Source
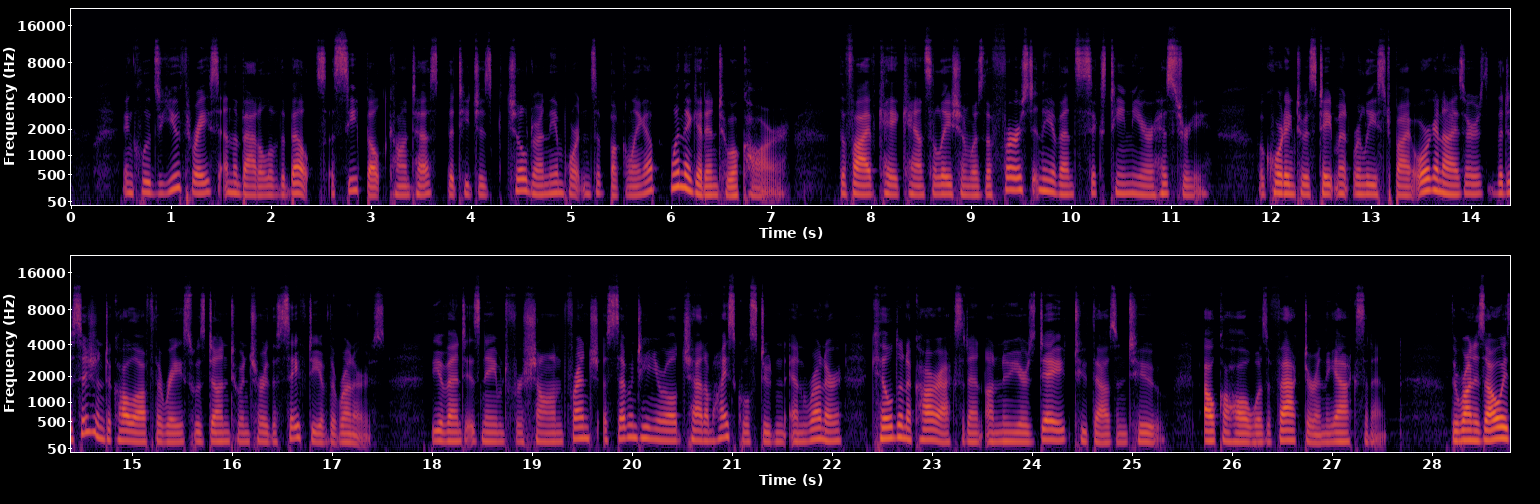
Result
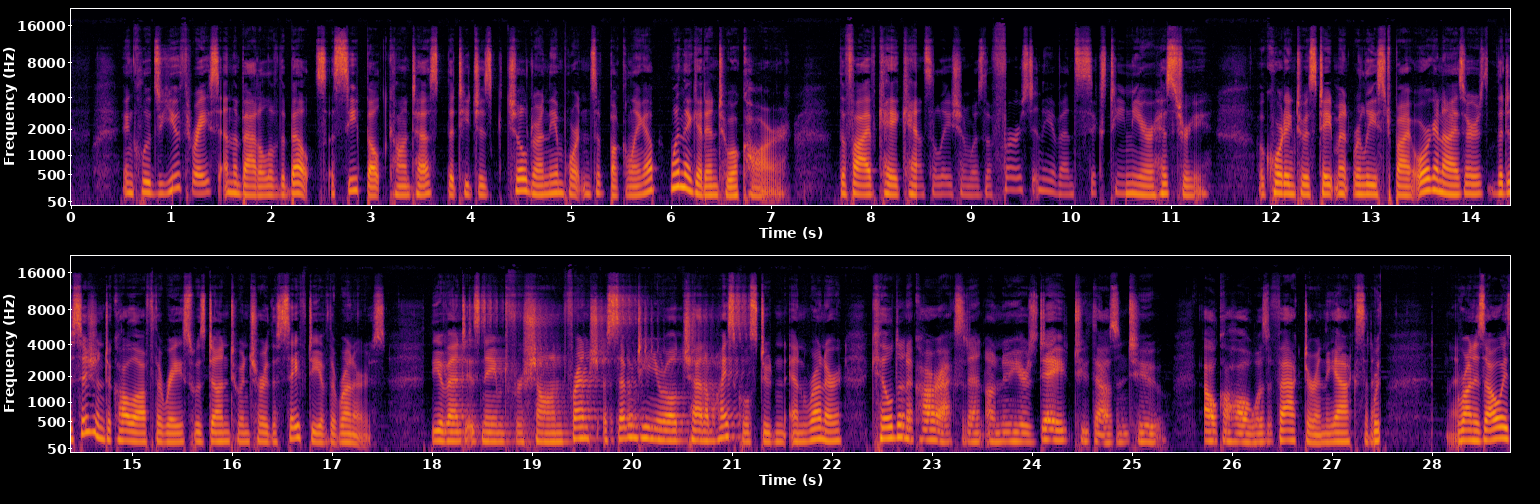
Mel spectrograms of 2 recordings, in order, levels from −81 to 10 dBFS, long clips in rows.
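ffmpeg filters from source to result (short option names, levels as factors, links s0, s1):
-filter_complex "[0:a]asettb=1/sr,asplit=3[s0][s1][s2];[s0]atrim=end=1.024[s3];[s1]atrim=start=1.02:end=1.49,asetpts=PTS-STARTPTS,afade=t=in:d=0.004:c=qsin,afade=t=out:st=0.466:d=0.004:c=qsin,highpass=f=550:p=1[s4];[s2]atrim=start=1.486[s5];[s3][s4]acrossfade=d=0.004:c1=hsin:c2=qsin[s6];[s6][s5]acrossfade=d=0.004:c1=qsin:c2=hsin,asettb=1/sr,asplit=3[s7][s8][s9];[s7]atrim=end=8.464[s10];[s8]atrim=start=8.46:end=10.56,asetpts=PTS-STARTPTS,afade=t=in:d=0.004:c=qsin,afade=t=out:st=2.096:d=0.004:c=qsin,acompressor=threshold=0.0141:ratio=16:attack=3.2:release=140:knee=1:detection=peak[s11];[s9]atrim=start=10.556[s12];[s10][s11]acrossfade=d=0.004:c1=hsin:c2=qsin[s13];[s13][s12]acrossfade=d=0.004:c1=qsin:c2=hsin,asettb=1/sr,asplit=3[s14][s15][s16];[s14]atrim=end=18.044[s17];[s15]atrim=start=18.04:end=21.2,asetpts=PTS-STARTPTS,afade=t=in:d=0.004:c=qsin,afade=t=out:st=3.156:d=0.004:c=qsin,aecho=1:1:62|124|186|248|310:0.224|0.107|0.0516|0.0248|0.0119,atrim=end_sample=139356[s18];[s16]atrim=start=21.196[s19];[s17][s18]acrossfade=d=0.004:c1=hsin:c2=qsin[s20];[s20][s19]acrossfade=d=0.004:c1=qsin:c2=hsin,asplit=3[s21][s22][s23];[s21]afade=t=out:st=22.68:d=0.02[s24];[s22]flanger=delay=18:depth=4.6:speed=2.8,afade=t=in:st=22.68:d=0.02,afade=t=out:st=26.47:d=0.02[s25];[s23]afade=t=in:st=26.47:d=0.02[s26];[s24][s25][s26]amix=inputs=3:normalize=0,asplit=3[s27][s28][s29];[s27]atrim=end=27.432[s30];[s28]atrim=start=27.428:end=28.272,asetpts=PTS-STARTPTS,areverse[s31];[s29]atrim=start=28.268[s32];[s30][s31]acrossfade=d=0.004:c1=hsin:c2=hsin[s33];[s33][s32]acrossfade=d=0.004:c1=hsin:c2=hsin,highshelf=f=2900:g=10,alimiter=level_in=5.01:limit=0.891:release=50:level=0:latency=1,volume=0.891"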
